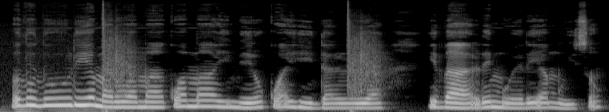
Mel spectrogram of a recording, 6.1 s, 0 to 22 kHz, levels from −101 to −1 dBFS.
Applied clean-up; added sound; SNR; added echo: classical method log-MMSE.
